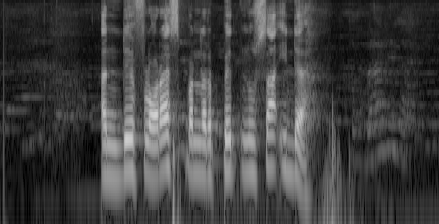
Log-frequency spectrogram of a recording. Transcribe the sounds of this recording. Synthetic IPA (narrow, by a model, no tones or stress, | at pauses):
ʔənɖefloɾɛspənərb̥ɪt̪̚nusaʔindah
